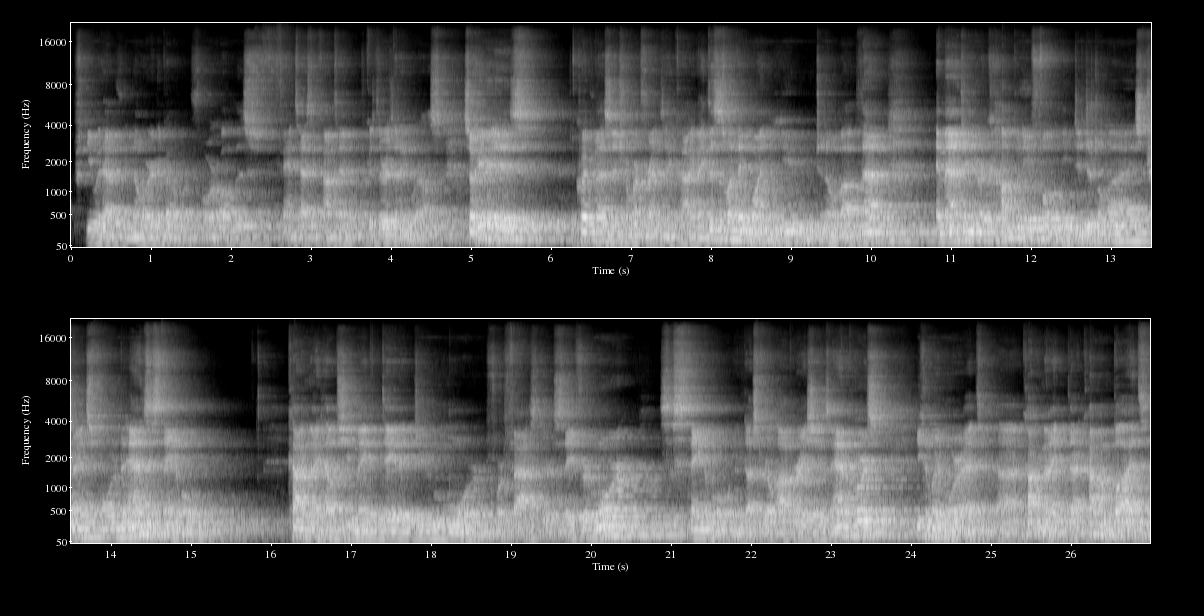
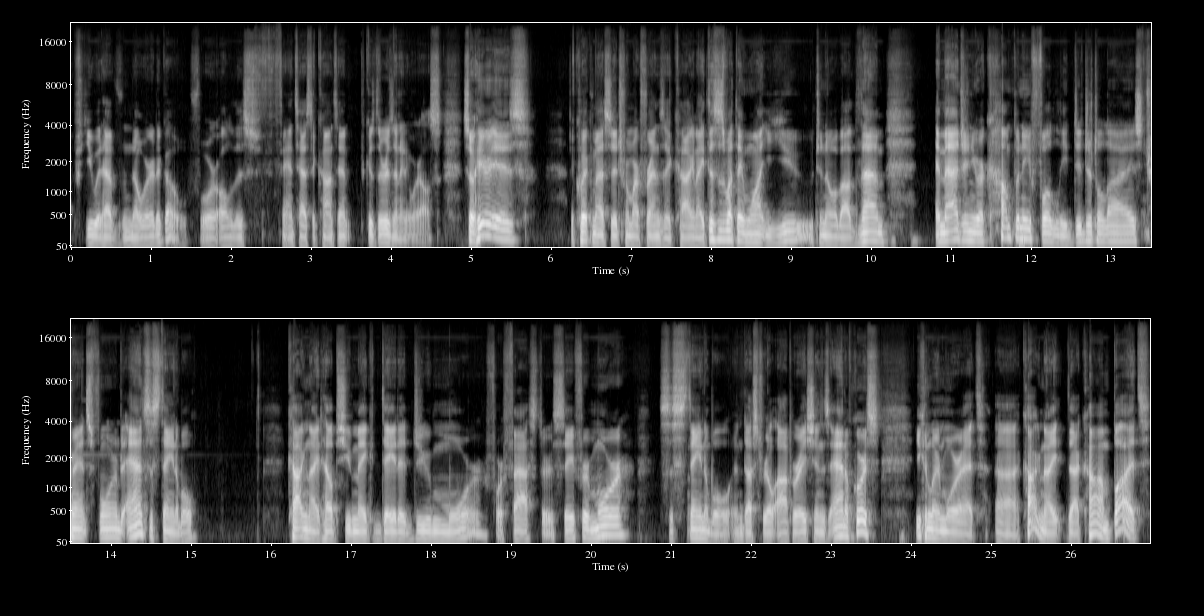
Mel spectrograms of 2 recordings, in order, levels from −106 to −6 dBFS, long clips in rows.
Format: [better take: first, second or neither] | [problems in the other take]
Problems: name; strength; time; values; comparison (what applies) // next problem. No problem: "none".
second | room echo; noticeable; dies away in 1.7 s // off-mic speech; far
